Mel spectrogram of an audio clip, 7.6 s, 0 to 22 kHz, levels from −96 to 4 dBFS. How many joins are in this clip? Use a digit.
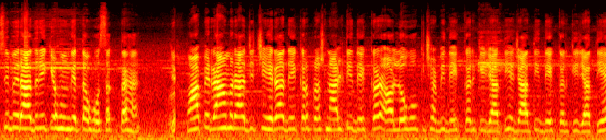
1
